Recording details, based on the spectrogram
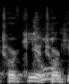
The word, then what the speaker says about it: Torquay: And is it Torquay? Is that how you say it? Torquay.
